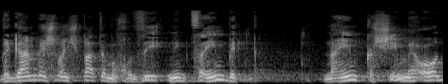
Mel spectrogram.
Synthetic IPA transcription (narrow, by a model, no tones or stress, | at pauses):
veɡambeeʃmamiʃpat̪amaχuzinimt͡saimbe | tnaimkaʃimːeʔo̞d̪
